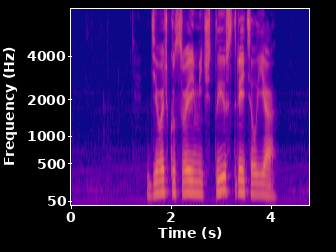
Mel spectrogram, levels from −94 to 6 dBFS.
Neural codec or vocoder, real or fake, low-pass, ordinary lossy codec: none; real; none; none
